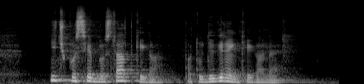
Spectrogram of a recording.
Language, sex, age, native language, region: Slovenian, male, 30-49, Slovenian, Carinthia region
